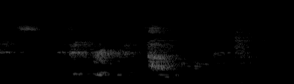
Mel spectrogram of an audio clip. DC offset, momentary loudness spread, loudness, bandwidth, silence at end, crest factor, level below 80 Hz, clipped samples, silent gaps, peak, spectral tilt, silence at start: under 0.1%; 13 LU; -53 LUFS; 15 kHz; 0.15 s; 22 dB; under -90 dBFS; under 0.1%; none; -34 dBFS; 1 dB/octave; 0 s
